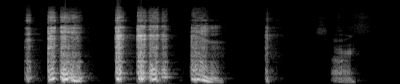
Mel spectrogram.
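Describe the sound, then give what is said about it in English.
A fit of a lingering cough: several harsh, rough bursts in quick clusters, followed by a couple of softer, trailing coughs and throat-clearing sounds as the fit dies down. “Still haven't been able to shake this this cough for some reason.”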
